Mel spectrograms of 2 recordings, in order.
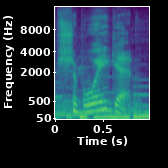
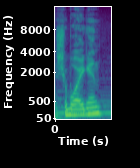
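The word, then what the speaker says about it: Sheboygan: Shboan. Uh on purpose. Can you even spell that? Shboan.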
